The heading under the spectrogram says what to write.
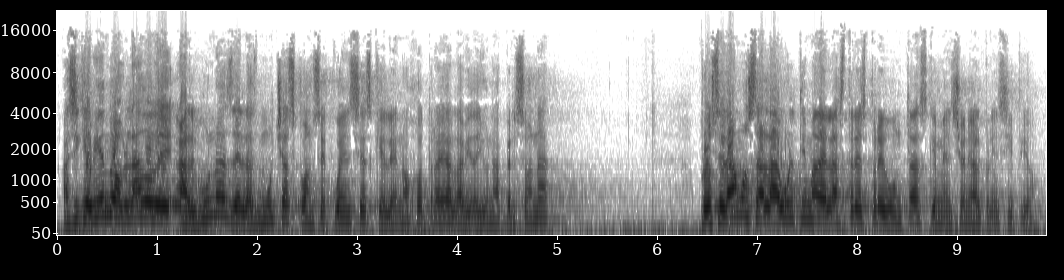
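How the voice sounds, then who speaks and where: A man's voice: high-pitched, a little fast, a little mellow. A man preaching a sermon in an emphatic manner, now and then mimicking people's excuses. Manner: emphatic, acts out excuses in a mocking tone. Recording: long hall reverb.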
